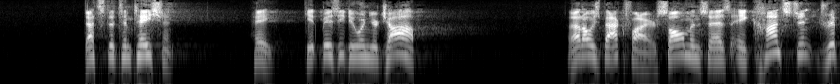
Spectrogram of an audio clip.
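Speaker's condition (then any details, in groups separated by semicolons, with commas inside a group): No condition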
